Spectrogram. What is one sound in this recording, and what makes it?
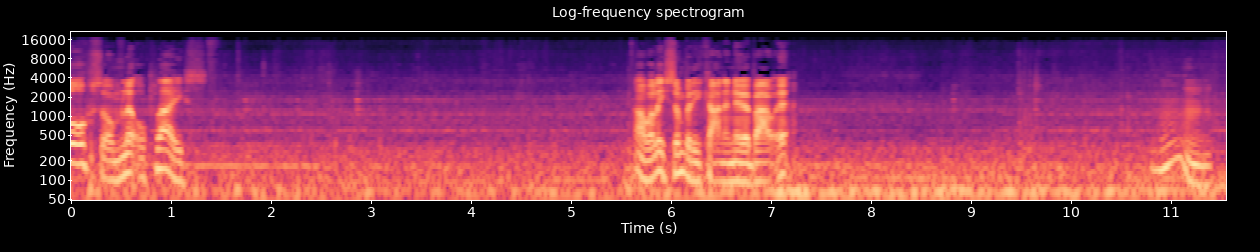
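A vehicle engine hums low and steady from inside the cab.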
